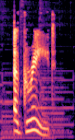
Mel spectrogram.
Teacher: remember to stress the second syllable when saying agreed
